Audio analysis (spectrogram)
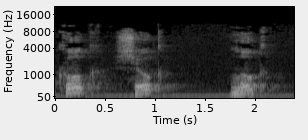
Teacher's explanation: Короткое «у» без движения губ употребляется в словах.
